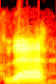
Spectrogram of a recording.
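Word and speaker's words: Roy: Moving on, goaltender Patrick Waugh made his NHL debut for the Montreal Canadiens on February 23rd. – Waugh! – That is how you pronounce that, yeah.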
